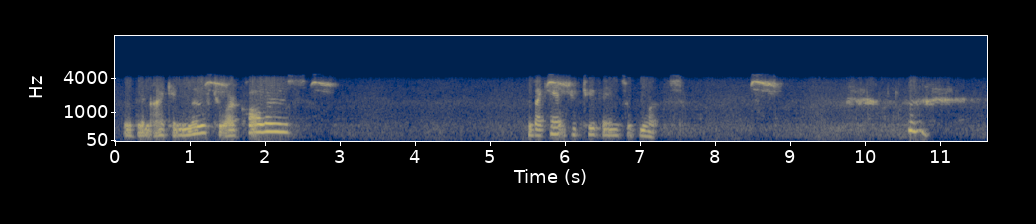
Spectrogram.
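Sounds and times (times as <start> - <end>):
speech: 0.6 - 2.6, 5.5 - 7.6
birds singing outside on a sunny Oklahoma day: 1.2 - 1.6, 2.5 - 3.0, 5.7 - 6.2, 8.4 - 9.0.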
